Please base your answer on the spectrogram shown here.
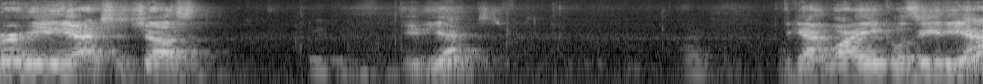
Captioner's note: voiceover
